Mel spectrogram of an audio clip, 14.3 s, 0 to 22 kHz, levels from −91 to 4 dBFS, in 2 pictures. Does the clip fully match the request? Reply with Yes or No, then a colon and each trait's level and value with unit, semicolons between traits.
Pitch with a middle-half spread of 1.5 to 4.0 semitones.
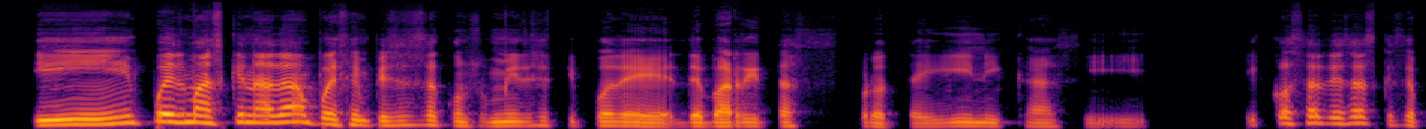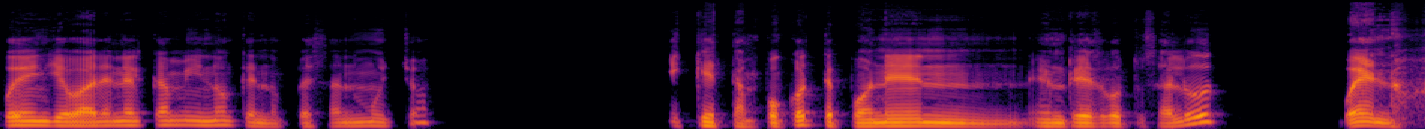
No: average, 5.3 semitones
